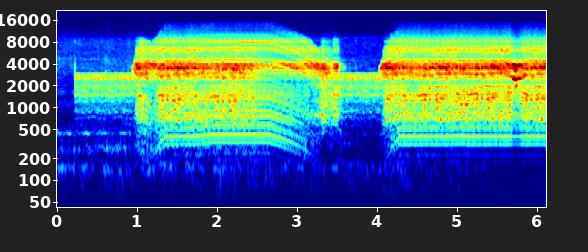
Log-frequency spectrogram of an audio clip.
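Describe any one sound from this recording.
A toy truck engine revs up and down in a game.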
